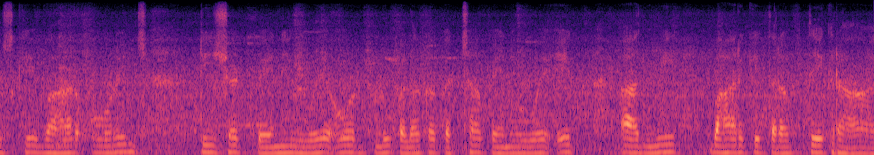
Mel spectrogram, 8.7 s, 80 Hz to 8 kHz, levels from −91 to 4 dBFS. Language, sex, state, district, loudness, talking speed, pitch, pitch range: Hindi, male, Bihar, Saran, -26 LUFS, 150 wpm, 130 Hz, 125-135 Hz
